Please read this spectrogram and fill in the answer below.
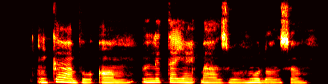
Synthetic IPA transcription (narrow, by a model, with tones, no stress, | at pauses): ŋ̩˨ka˦a˨bʊ˨ʔɔ˨m̩˦n̩˦lɪ˦ta˦ja˦k͡pa˦˨a˨zʊ˨˦nʊ˦lɔ˨n̩˦sɔ˦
